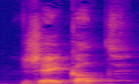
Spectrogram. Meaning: cuttlefish (10-armed predatory marine cephalopod)
- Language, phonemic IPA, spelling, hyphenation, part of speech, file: Dutch, /ˈzeː.kɑt/, zeekat, zee‧kat, noun, Nl-zeekat.ogg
